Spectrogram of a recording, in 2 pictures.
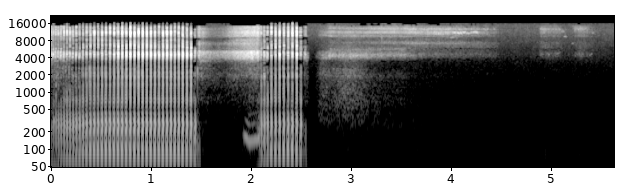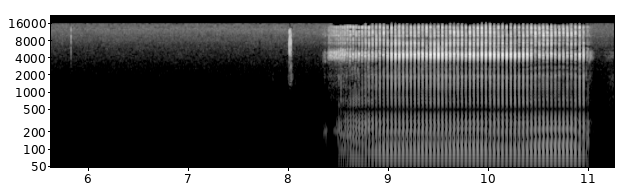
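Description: Loud rattling snores in two bursts with a long quiet pause between them, over a steady low room hum.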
